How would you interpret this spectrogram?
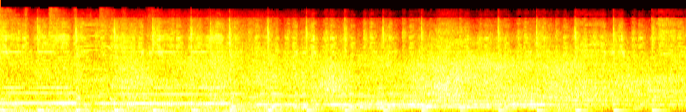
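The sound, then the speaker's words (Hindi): Car tires screech loudly and steadily for several seconds as the vehicle swings through a fast turn, a sustained squeal layered over a roaring engine with no voices. “इतनी तेजी से मत काटो मोड़। तुम्हें अपने बाबा की कसम, गाड़ी को साइड पे लगा लो।”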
